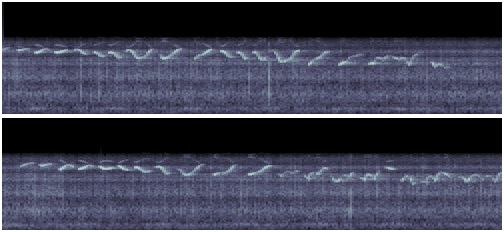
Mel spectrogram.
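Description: A man's whistled imitation of a willow warbler's song, played from a record on a horn gramophone: two phrases of quick notes warbled on a descending scale, the second starting about five seconds in, over steady record surface noise.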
